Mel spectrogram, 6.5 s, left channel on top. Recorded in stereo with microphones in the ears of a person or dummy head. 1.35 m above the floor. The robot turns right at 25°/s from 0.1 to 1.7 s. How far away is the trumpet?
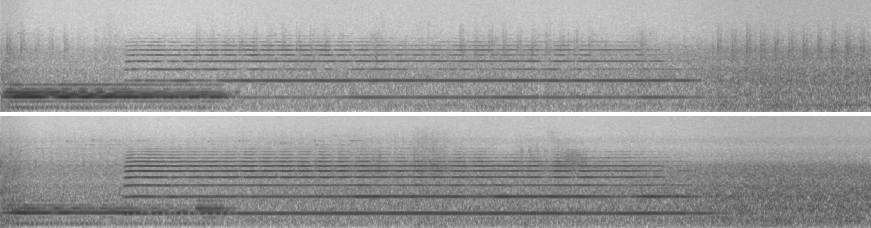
About 1.0 m.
